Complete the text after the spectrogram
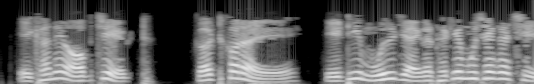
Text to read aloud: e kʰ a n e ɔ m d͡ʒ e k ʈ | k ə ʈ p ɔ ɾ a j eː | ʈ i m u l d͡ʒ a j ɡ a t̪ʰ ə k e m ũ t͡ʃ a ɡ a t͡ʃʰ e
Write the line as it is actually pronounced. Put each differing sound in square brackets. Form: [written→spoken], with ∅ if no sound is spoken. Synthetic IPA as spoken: e kʰ a n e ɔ [m→b] d͡ʒ e k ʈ | k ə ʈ [p→k] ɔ ɾ a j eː | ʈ i m u l d͡ʒ a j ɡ a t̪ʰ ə k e m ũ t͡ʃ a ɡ a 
